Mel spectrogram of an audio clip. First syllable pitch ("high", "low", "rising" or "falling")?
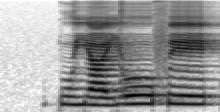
low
